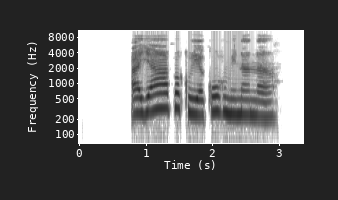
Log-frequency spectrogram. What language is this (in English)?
Yanahuanca Pasco Quechua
